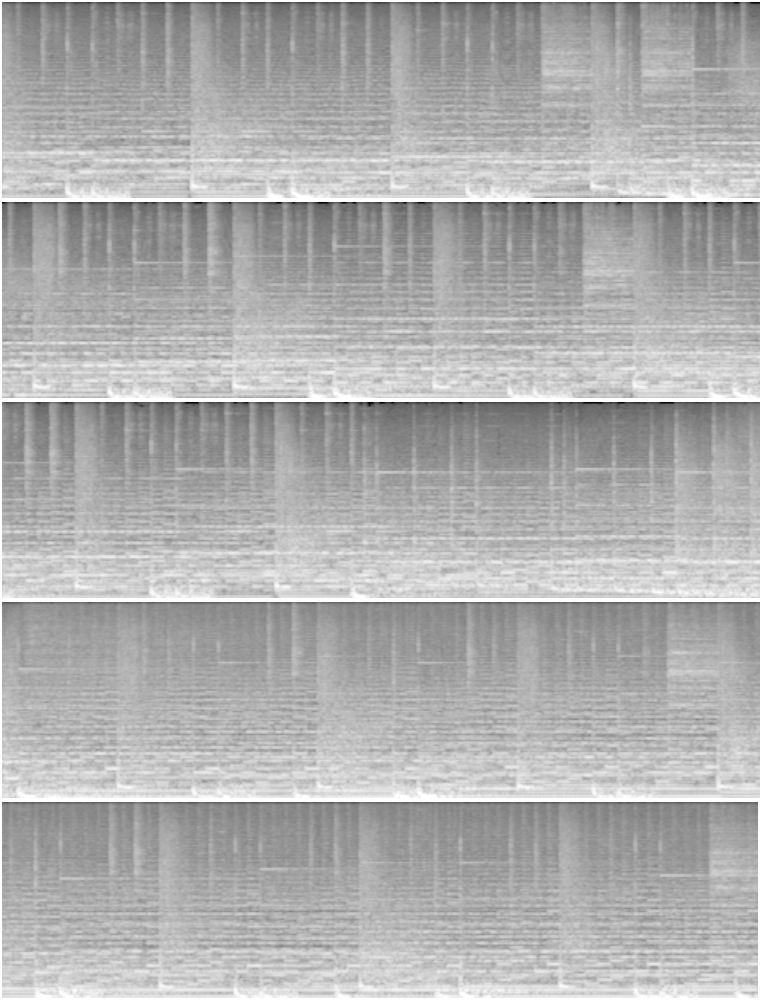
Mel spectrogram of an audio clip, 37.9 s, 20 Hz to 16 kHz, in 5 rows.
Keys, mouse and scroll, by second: 1.0 click, 13.4 click, 25.4 click.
